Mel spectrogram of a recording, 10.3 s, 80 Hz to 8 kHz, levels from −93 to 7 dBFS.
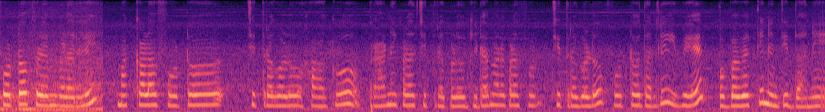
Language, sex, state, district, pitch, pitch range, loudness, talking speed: Kannada, female, Karnataka, Koppal, 260 Hz, 250-275 Hz, -18 LUFS, 100 wpm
